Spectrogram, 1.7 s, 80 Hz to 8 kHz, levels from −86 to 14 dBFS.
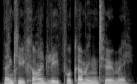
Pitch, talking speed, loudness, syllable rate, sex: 135 Hz, 245 wpm, -17 LUFS, 5.6 syllables/s, male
